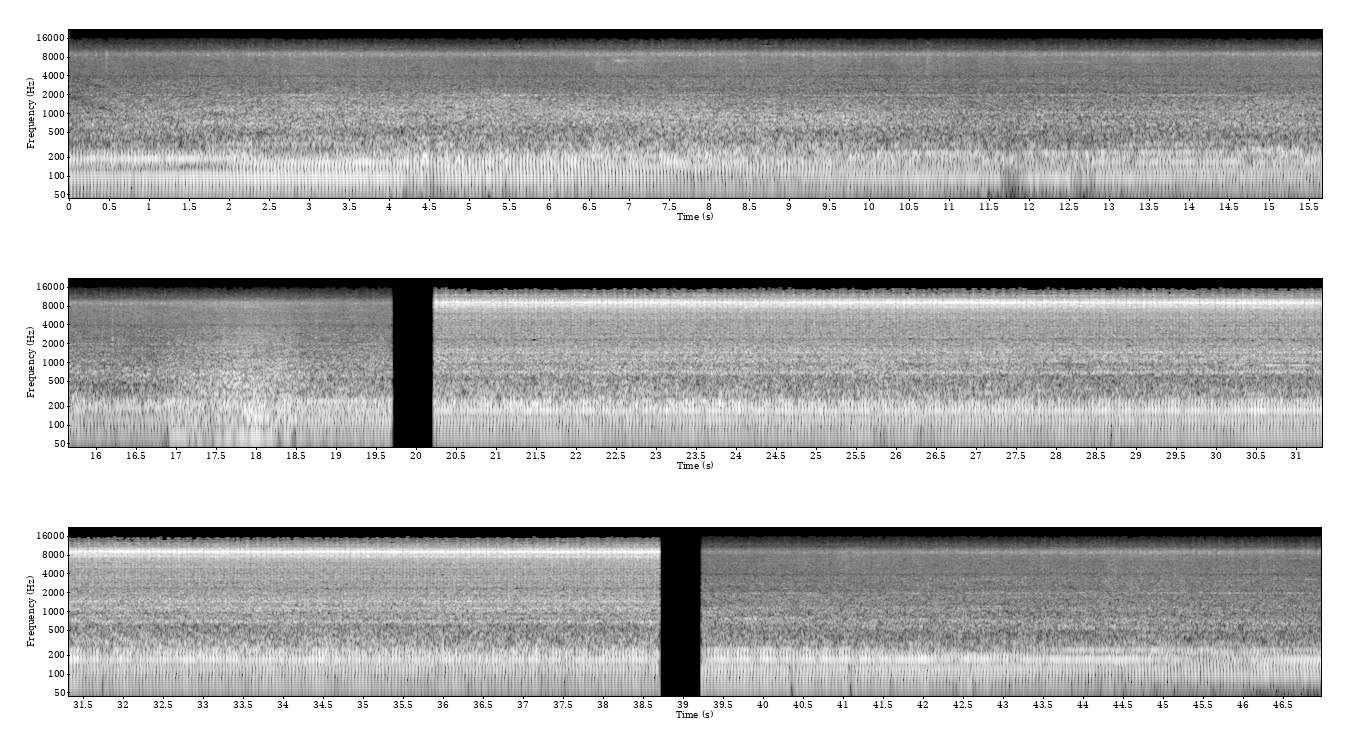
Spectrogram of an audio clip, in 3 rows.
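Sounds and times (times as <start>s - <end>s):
car engine idling: 0.0s - 17.6s, 18.6s - 46.9s
high whine: 20.2s - 38.7s.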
